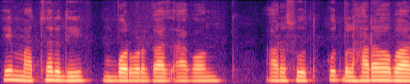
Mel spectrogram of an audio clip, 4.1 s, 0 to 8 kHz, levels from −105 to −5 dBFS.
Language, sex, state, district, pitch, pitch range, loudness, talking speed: Chakma, male, Tripura, West Tripura, 140 Hz, 140-145 Hz, -19 LUFS, 160 wpm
